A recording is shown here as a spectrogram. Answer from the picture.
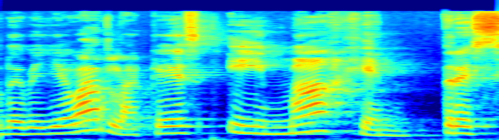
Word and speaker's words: imagen: cuenta porque no debe llevar la que es imagen tres sílabas terminen n y como su corazón como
